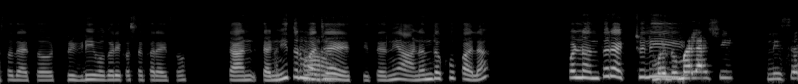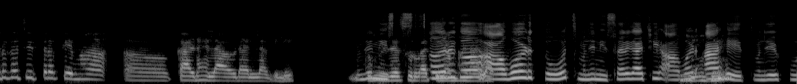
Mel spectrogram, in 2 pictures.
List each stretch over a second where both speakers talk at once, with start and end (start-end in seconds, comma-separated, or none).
11.6-12.9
